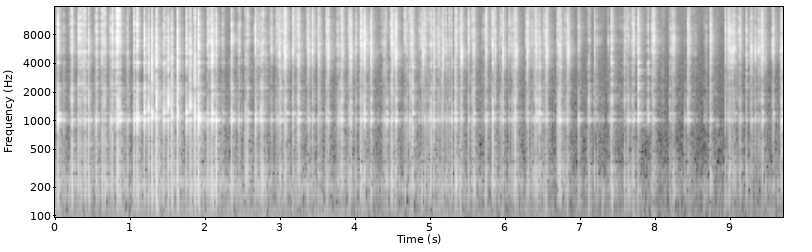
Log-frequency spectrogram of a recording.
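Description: A small, hollow, handheld gold heart-shaped metal candle tin with a paper label on the lid is tapped with fingernails on its rim and lid. Quick, bright, clicky taps fall in a fast, uneven patter, each dying away almost at once over a faint steady ring around 1 kHz.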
